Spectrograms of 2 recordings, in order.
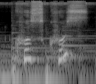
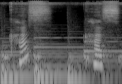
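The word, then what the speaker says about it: खसखस: So it is not Khus Khus. The pronunciation of U is A. So that is why we say Khas Khas in Hindi.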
